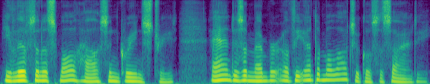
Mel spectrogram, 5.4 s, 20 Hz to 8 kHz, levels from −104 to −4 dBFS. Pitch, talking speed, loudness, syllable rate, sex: 145 Hz, 190 wpm, -19 LUFS, 5.5 syllables/s, male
